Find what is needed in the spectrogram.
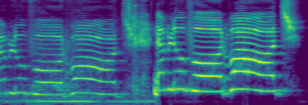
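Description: A child's voice singing the alphabet line for W, 'W for watch', in two held phrases, each ending on the hiss of '-tch'. A low steady backing note sounds under the first phrase and stops about halfway through.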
